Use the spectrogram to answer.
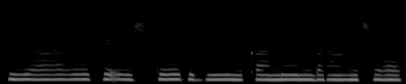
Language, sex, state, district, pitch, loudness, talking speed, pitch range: Hindi, female, Bihar, Purnia, 225 Hz, -42 LUFS, 120 wpm, 220-230 Hz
